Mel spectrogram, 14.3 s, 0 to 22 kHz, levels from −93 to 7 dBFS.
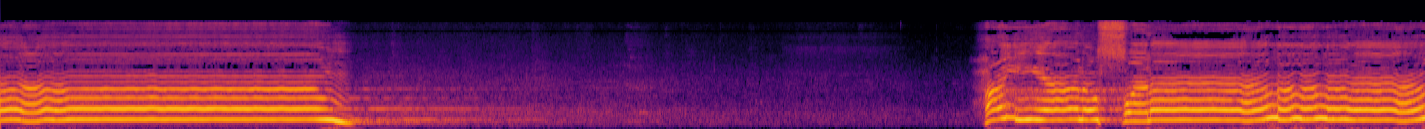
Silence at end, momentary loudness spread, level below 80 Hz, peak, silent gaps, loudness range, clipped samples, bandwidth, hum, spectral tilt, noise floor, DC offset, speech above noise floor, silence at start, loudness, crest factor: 0 s; 4 LU; -58 dBFS; -4 dBFS; none; 8 LU; under 0.1%; 11 kHz; none; -4 dB/octave; -58 dBFS; under 0.1%; 46 dB; 0 s; -12 LUFS; 10 dB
